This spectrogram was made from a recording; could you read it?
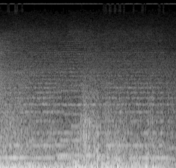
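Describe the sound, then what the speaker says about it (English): Rolling thunder with heavy rain from a thunderstorm in a Star Wars: The Clone Wars episode, a loud continuous rumble and downpour filling the whole stretch. "Oh, storm clouds."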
